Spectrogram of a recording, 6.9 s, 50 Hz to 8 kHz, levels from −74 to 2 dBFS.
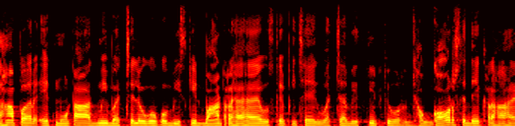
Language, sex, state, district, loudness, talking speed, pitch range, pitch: Chhattisgarhi, male, Chhattisgarh, Korba, -22 LUFS, 220 wpm, 115-130 Hz, 125 Hz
